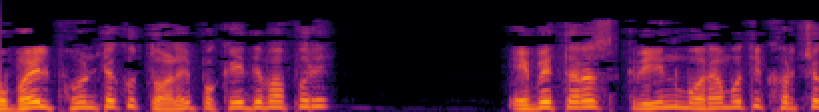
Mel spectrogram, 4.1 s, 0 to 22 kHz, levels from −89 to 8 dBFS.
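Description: Throughout the speech there is a ringing, washy quality, with a hiss that swells and fades along with the voice, and nothing comes through above about 10.1 kHz. This is likely WMA compression at a low rate, with damage that fits something like 32 kbps. The transform encoder smears quantisation noise over tens of milliseconds around each sound and discards weaker spectral detail, leaving the top band empty.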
